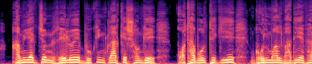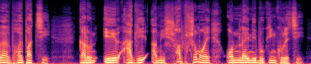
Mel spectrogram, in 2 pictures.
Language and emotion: Bengali, fearful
